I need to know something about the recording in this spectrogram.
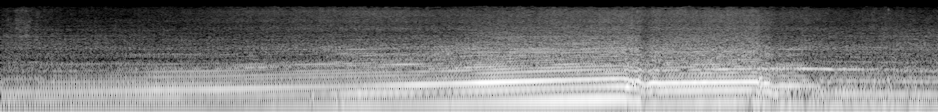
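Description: A motorcycle engine revs up loudly and then drops back.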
